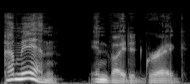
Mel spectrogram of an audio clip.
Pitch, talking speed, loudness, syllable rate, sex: 125 Hz, 125 wpm, -18 LUFS, 3.7 syllables/s, male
